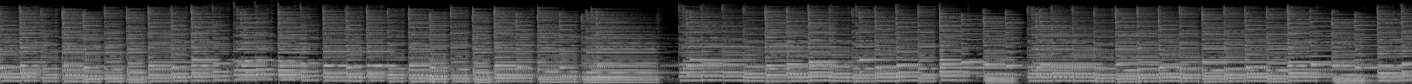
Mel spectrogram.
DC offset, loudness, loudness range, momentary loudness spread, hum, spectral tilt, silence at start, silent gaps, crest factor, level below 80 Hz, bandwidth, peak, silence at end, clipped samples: under 0.1%; -25 LUFS; 1 LU; 2 LU; none; -3.5 dB/octave; 0 s; none; 16 dB; -58 dBFS; 19.5 kHz; -10 dBFS; 0 s; under 0.1%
